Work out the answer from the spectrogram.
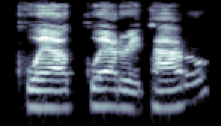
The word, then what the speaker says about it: Querétaro: All right, so Asha is an expat, and she's also a legal resident of Santiago de Querétaro, right? Querétaro. Querétaro.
